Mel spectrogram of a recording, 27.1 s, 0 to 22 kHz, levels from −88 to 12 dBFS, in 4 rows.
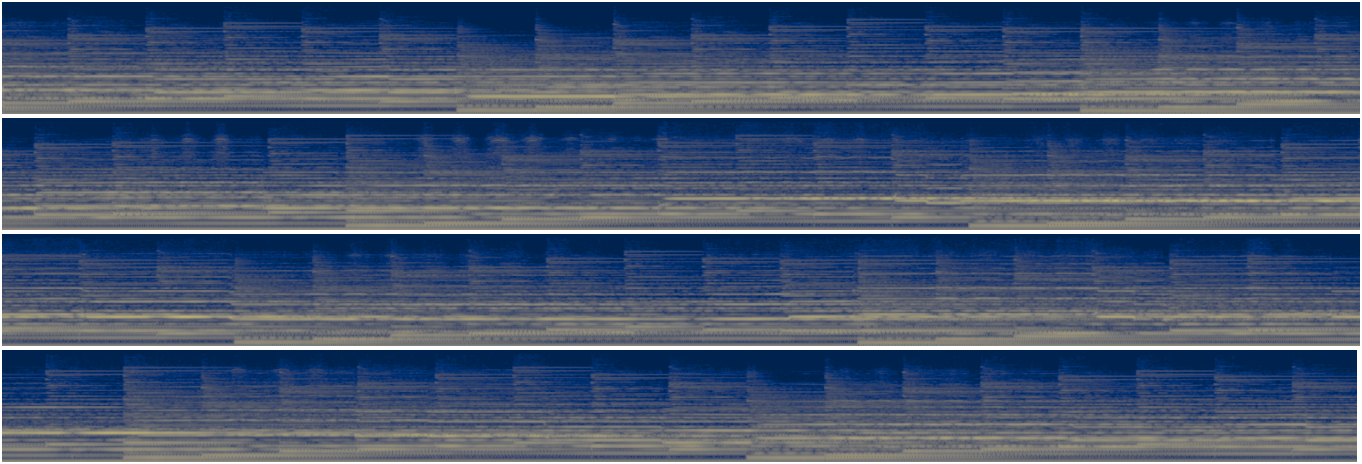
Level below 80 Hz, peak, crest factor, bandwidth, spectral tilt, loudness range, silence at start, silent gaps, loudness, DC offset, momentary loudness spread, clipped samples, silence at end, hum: -56 dBFS; -10 dBFS; 16 dB; 16 kHz; -5 dB/octave; 5 LU; 0 s; none; -24 LUFS; 1%; 7 LU; under 0.1%; 0 s; none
